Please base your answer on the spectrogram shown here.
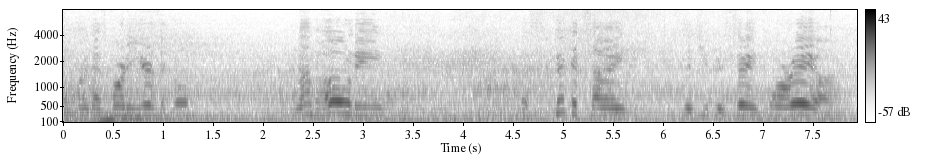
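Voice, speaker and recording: An older former prisoner speaks at an outdoor protest, his voice unusually high and loud, plain-spoken and halting with fillers. Street noise and passing vehicles are clearly audible beneath him on the noisy recording.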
